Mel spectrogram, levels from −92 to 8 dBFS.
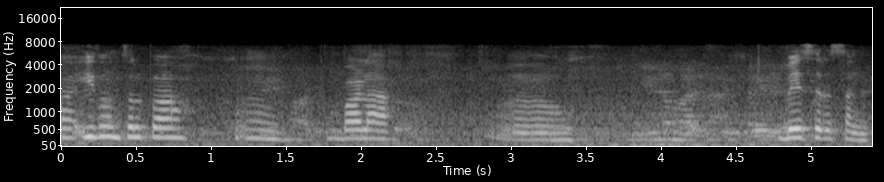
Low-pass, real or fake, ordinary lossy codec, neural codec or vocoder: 7.2 kHz; real; none; none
